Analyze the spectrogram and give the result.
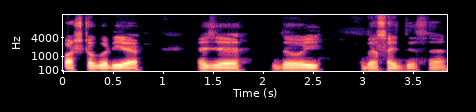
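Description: Speaking is a man with a dark, mellow tone. The sound is dry and close, with no echo. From northern Bangladesh, Rangpur (Pirgachha). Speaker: video blogger. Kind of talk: casual street interview vlog.

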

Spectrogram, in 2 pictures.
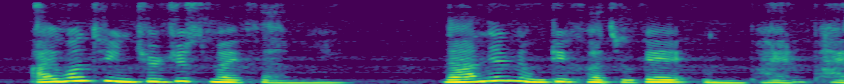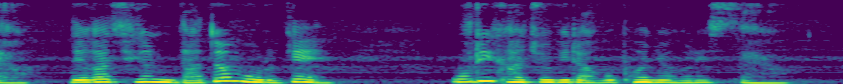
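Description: A woman with a fairly high pitch and very wide pitch swings at a moderate pace, over noticeable background noise. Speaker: university lecturer. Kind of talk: lecture.

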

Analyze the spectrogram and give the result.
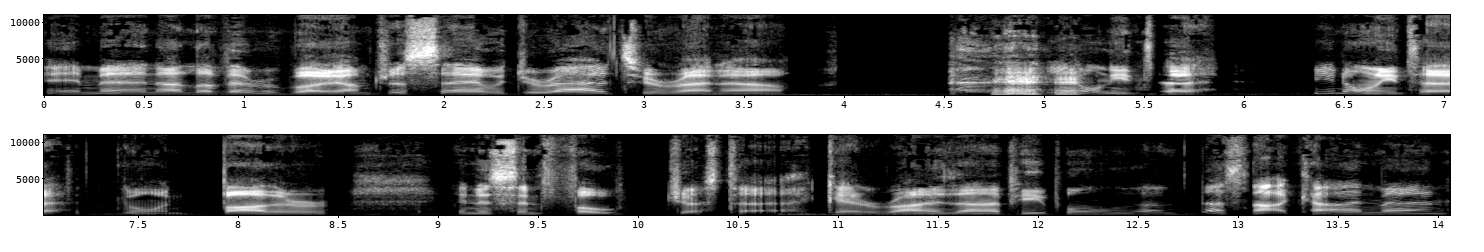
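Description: At a fairly slow pace, a man puts on a character voice pitched high, with faint music in the background. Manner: easygoing, mellow, calling others man and friend.

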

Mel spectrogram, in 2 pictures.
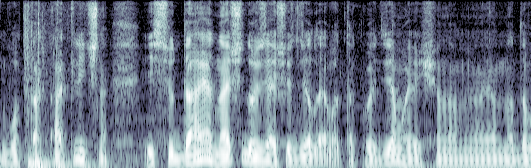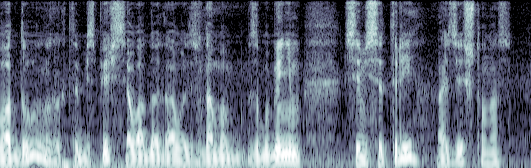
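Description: With a very deep, low pitch and ordinary pitch variation, the man delivers his words at a moderate pace. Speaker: gamer. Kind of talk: casual gameplay commentary. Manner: casual, chatty.

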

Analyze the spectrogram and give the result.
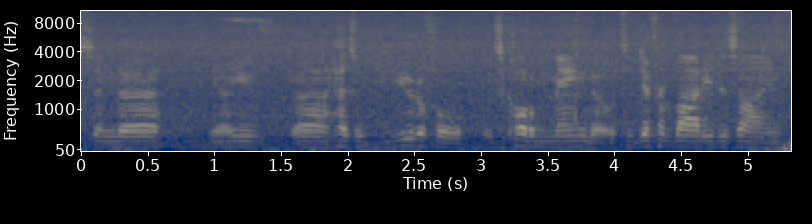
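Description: A man with an American accent talks at a very fast pace, with big swings in loudness and long, frequent pauses. Noticeable background noise runs underneath. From Washington, D.C. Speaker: velomobile owner. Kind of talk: interview. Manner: halting.

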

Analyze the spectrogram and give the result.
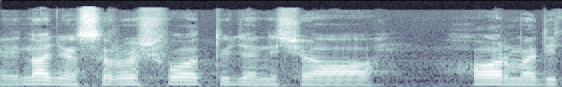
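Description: Monotone, flat intonation at a fairly slow pace. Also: man. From Hungary, Zala county; Hungary. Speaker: athlete. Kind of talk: interview. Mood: calm, modest. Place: office. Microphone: handheld.

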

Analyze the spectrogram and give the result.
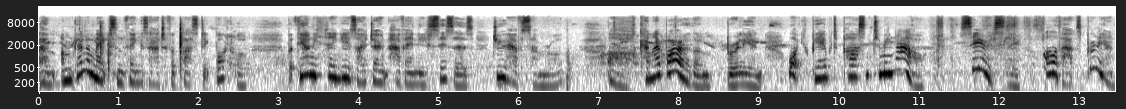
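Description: A woman's high-pitched voice at a moderate pace, with big swings in loudness and noticeable background noise. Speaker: outdoor education tutor. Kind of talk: playful acted phone chat. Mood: cheerful, playful. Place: garden. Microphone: phone near.

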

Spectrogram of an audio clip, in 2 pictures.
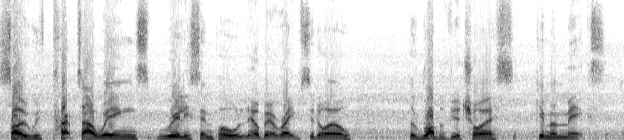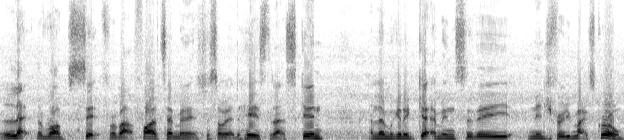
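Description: A man speaks fairly quickly with fairly even intonation. The sound is dry with no echo, with light background noise. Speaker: presenter. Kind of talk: cooking tutorial. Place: garden.

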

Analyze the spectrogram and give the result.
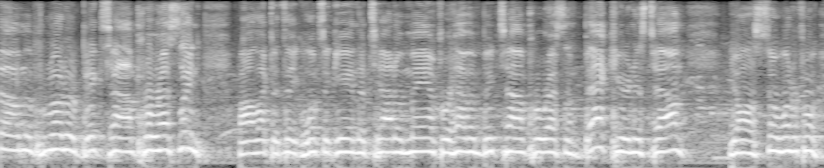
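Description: A man's high-pitched voice, fairly quick and fairly even in intonation, with faint music in the background. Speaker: wrestling promoter. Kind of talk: live event announcement to crowd. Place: street. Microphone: pa.

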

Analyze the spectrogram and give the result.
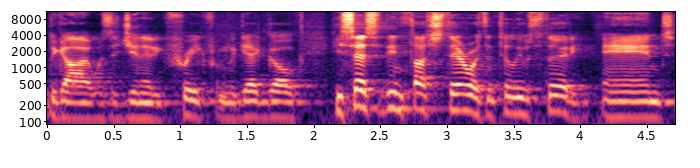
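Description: The man speaks at a very fast pace. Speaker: fitness vlogger. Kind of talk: casual vlog chat. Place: garage. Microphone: phone near.

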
